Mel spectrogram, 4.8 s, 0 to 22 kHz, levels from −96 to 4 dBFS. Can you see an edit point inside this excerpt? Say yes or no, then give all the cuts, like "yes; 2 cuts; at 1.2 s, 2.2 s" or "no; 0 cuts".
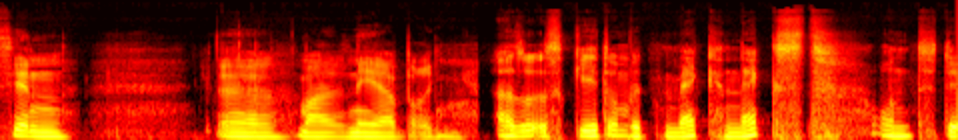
yes; 2 cuts; at 2.4 s, 3.1 s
